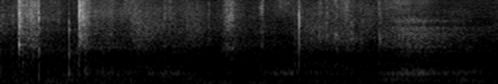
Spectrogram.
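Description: A deck of game cards being handled and squared in the hands: a few faint soft ticks and rustles, the sharpest about half a second in.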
